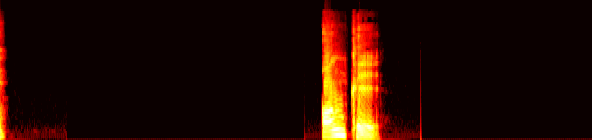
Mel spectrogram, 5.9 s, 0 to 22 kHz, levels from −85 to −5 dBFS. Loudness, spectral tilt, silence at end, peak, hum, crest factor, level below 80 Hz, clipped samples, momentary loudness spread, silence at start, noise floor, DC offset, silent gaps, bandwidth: -10 LUFS; -6.5 dB/octave; 2.15 s; 0 dBFS; none; 18 dB; -46 dBFS; 0.2%; 16 LU; 0 s; -83 dBFS; under 0.1%; none; 13.5 kHz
